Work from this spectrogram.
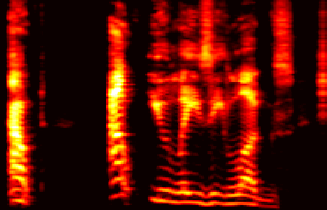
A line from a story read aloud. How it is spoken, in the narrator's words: laughingly yelled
